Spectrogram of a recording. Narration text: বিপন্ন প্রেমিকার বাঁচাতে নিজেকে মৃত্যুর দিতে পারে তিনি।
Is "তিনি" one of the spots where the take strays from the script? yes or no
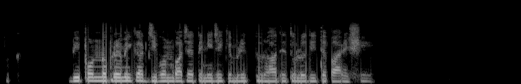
yes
